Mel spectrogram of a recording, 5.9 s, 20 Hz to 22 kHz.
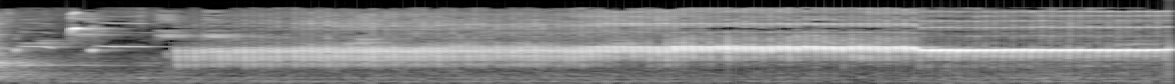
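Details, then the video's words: Nightingale-voiced style canary song from Drama, Greece, recorded in 2017: a short note burst, then a long continuous rolling trill that grows steadily louder and ends in a pure sustained whistle. "Αηδονόφωνο Καναρίνι"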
